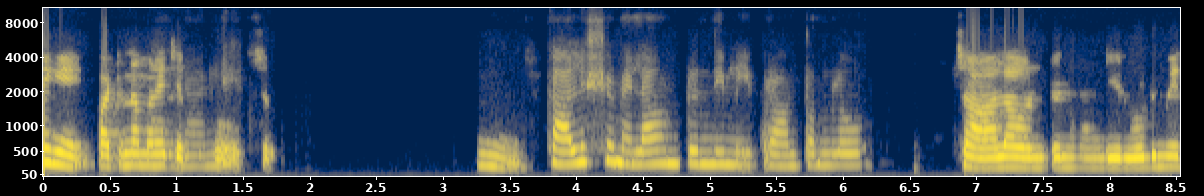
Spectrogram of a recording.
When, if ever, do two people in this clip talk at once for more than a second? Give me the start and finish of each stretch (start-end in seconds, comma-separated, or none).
none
